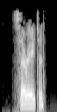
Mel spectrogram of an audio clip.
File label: "serrated", English; adjectives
